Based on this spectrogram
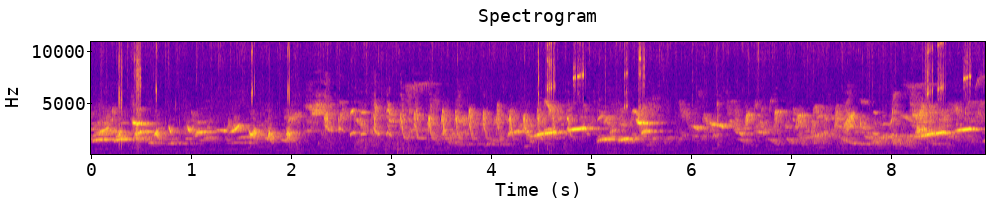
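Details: White-rumped shama rencetan lure sound to trigger mating urge: a long, fast stream of chattering notes and slurred whistles, about three a second, briefly pausing before resuming with rising whistles.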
